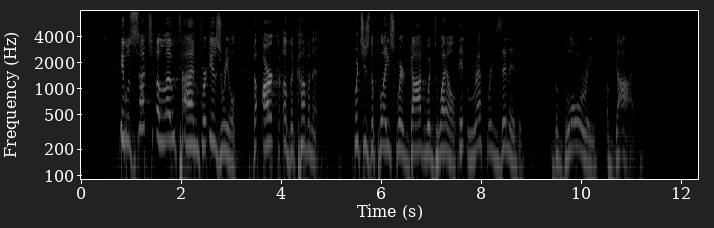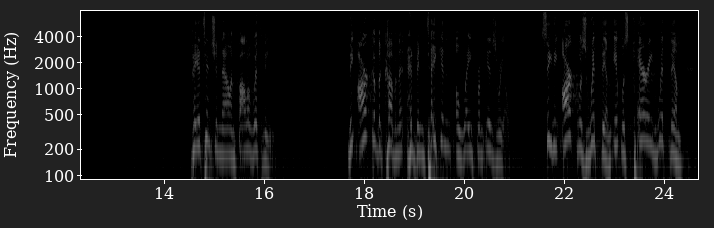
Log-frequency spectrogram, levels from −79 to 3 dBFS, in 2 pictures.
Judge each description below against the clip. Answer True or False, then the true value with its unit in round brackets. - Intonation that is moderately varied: False (6.5 semitones)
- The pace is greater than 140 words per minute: False (135 wpm)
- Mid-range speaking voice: True (180 Hz)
